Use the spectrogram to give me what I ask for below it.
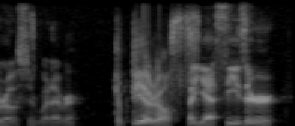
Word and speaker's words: Caesar: or whatever but yeah Caesar Caesar is an anglicized version of Latin which does not have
